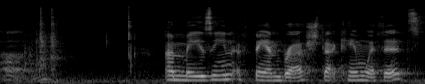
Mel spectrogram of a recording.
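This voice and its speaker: Audible room echo surrounds a woman who talks at a very slow pace with fairly even intonation. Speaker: beauty vlogger. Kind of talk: makeup tutorial. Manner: casual, chatty.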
